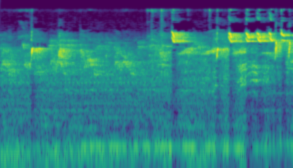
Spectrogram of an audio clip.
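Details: Trained young Himalayan goldfinch singing: high, thin twittering notes and short whistled phrases scattered through the clip, sharper bursts near the end, over a steady low hum.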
